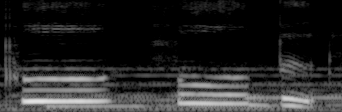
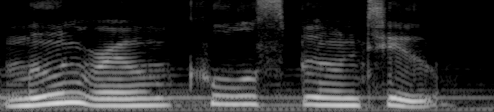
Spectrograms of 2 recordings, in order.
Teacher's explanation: Now let's try the long sound, the long oo. This sound is longer and deeper. You round your lips more and hold the sound.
